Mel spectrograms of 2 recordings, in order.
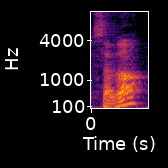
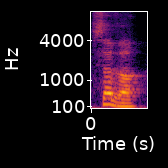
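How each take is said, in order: First: The pitch goes down and then rises. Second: The pitch goes up and then falls. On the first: It asks how someone is. "You see that I go down and then up" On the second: It answers politely that all is fine. "up and down"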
